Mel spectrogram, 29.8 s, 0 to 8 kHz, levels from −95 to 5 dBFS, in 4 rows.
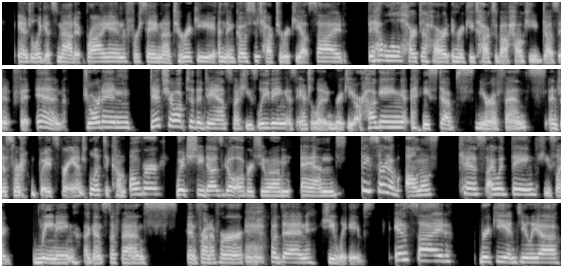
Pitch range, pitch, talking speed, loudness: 190-245 Hz, 210 Hz, 200 wpm, -16 LUFS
